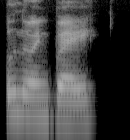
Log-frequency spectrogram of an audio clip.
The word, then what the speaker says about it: Unuigbe: All right, it's pronounced as Unuigbe.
